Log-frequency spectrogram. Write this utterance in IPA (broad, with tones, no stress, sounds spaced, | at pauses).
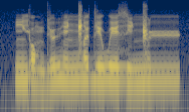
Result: ĩ˧ j ɔ˨ m d ø˦ ɦ ẽ˧ ŋ͡ǁ ə˦ d e˧ w e˧ z i˧ ŋ͡ǁ yː˦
